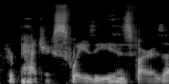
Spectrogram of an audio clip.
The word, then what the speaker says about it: Swayze: Yeah, Swayze rhymes with hazy.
